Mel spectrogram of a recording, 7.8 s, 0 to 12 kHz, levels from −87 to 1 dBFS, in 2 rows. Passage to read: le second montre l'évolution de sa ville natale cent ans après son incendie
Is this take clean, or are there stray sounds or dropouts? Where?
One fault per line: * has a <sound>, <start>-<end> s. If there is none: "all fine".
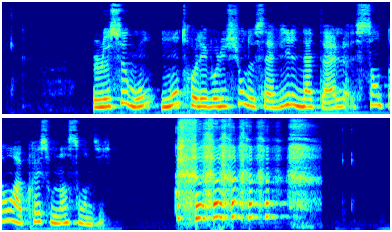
* has a laugh, 5.6-7.1 s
